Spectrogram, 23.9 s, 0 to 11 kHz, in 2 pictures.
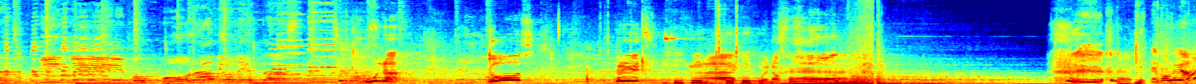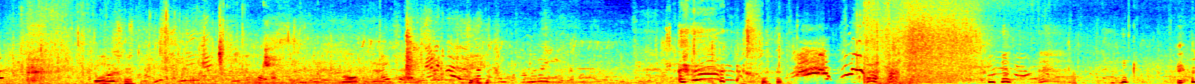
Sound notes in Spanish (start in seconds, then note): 18.7 Risas; 20.6 Estrépito en el agua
